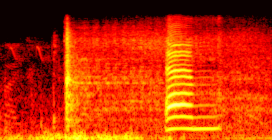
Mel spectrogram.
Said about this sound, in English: I can't hear for Dorothy's car.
